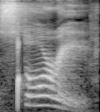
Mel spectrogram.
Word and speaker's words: Stories: sempre utilizar a palavra Stories e a pronúncia correta vai estar sempre com a tônica em ó e o s ele vai ficar a gente não coloca uma sílaba ali então a gente faça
